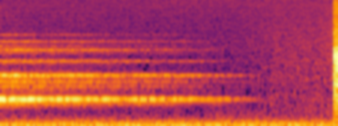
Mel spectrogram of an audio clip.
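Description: A piano chord rings and slowly fades.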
